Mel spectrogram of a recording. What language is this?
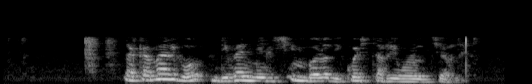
Italian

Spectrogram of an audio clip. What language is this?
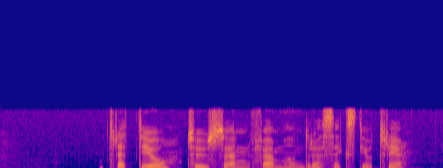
Swedish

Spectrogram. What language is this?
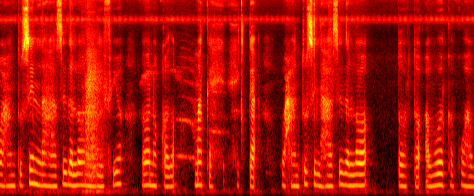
Somali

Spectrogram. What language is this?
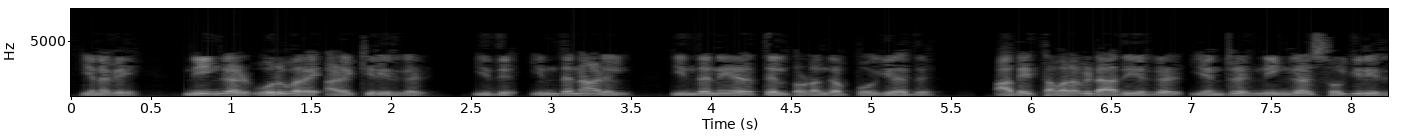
Tamil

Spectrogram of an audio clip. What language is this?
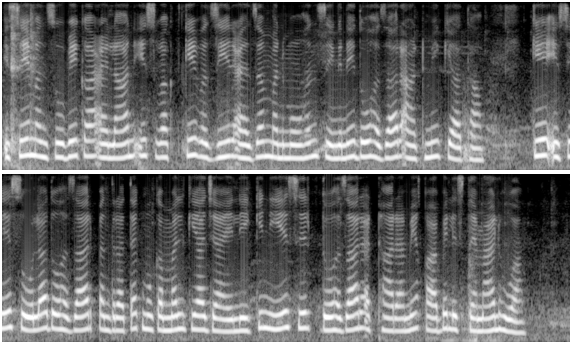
Urdu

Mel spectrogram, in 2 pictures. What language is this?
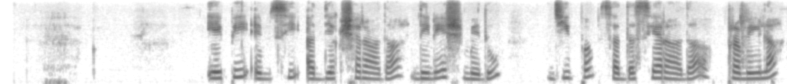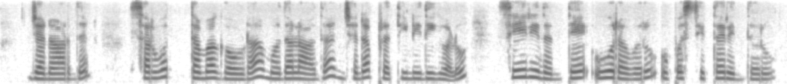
Kannada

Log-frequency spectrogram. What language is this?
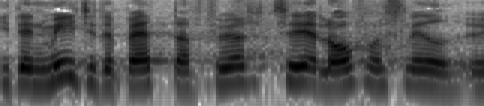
Danish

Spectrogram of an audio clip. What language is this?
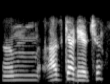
Kashmiri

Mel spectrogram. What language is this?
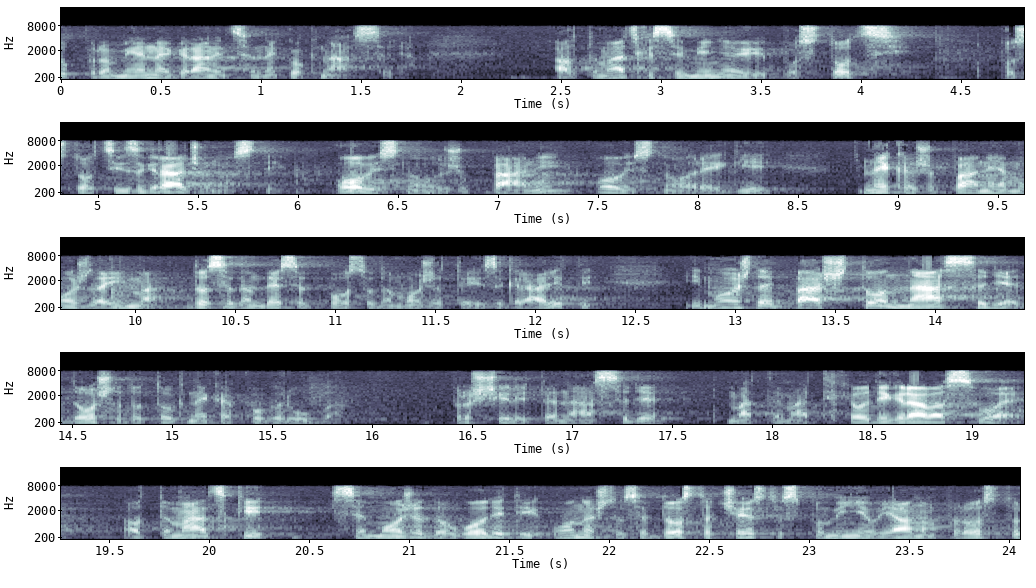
Croatian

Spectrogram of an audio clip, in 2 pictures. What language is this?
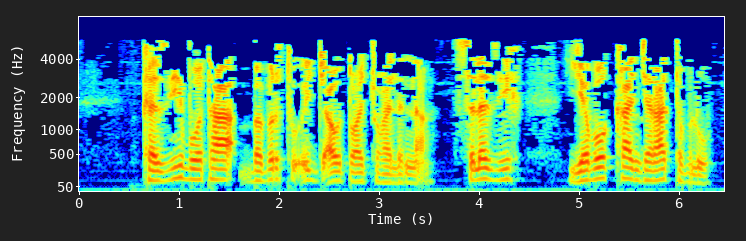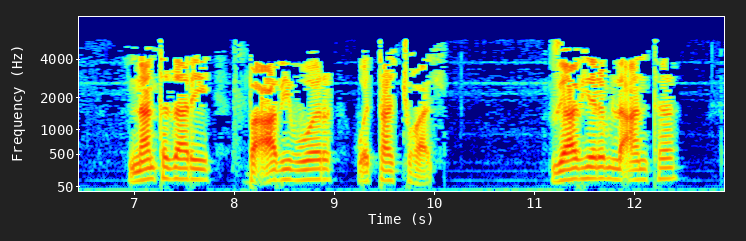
Amharic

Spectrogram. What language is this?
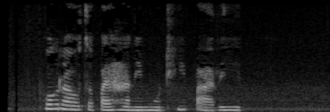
Thai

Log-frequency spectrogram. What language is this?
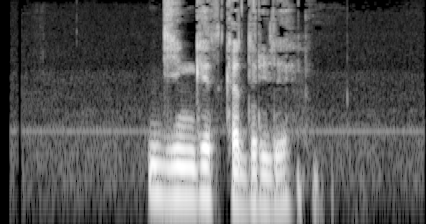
Bashkir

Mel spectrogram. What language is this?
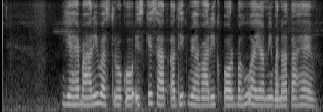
Hindi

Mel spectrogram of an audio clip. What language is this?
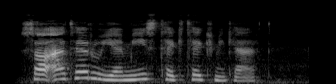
Persian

